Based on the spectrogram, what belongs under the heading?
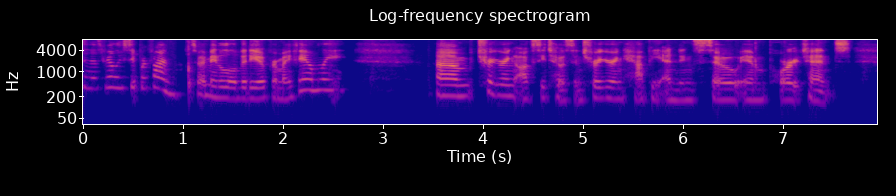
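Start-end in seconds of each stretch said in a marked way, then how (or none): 0.0-1.0 very high, squeaky helium voice. Demonstrating edible helium candy for her family, in a helium voice. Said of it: "you talk like this".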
